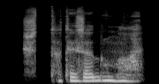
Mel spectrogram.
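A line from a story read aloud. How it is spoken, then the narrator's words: Breathed out. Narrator (Russian): выдохнул он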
